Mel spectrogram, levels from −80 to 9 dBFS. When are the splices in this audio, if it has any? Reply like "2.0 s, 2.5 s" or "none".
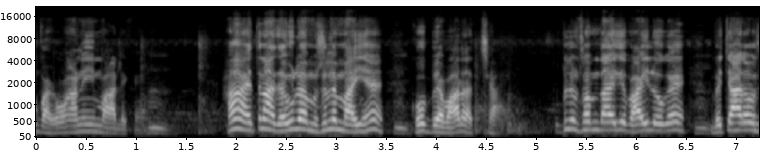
5.3 s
